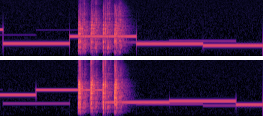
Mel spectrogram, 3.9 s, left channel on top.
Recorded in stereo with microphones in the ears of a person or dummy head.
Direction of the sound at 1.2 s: 65° right (ahead or behind).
